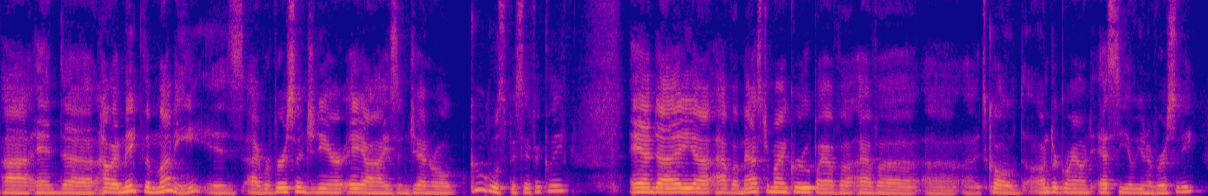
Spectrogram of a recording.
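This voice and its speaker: In a relaxed interview on a podcast, a middle-aged man from Western Canada talks with a slight Canadian accent, lots of fillers, restarts and joking asides. His voice is fairly high and fairly quick, with a warm tone.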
